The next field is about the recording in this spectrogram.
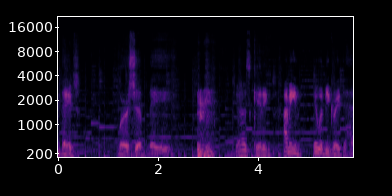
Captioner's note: clears throat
